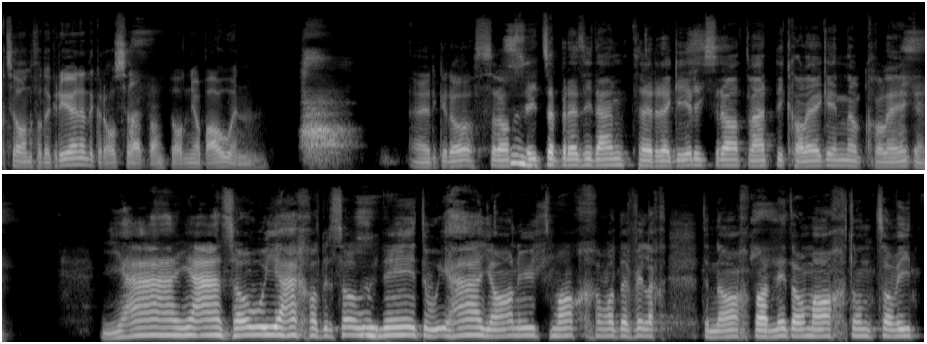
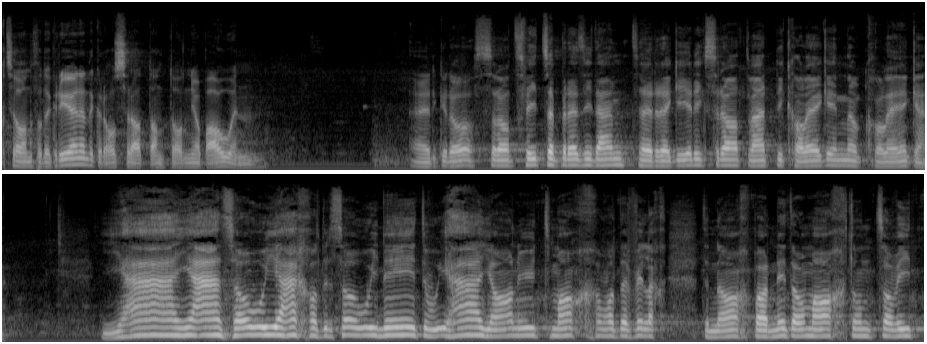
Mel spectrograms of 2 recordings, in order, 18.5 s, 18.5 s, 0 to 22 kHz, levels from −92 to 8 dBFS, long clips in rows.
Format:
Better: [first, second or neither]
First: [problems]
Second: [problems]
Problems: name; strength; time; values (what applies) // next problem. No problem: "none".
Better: second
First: noise reduction (neural mask model Resemble Enhance denoiser)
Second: none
